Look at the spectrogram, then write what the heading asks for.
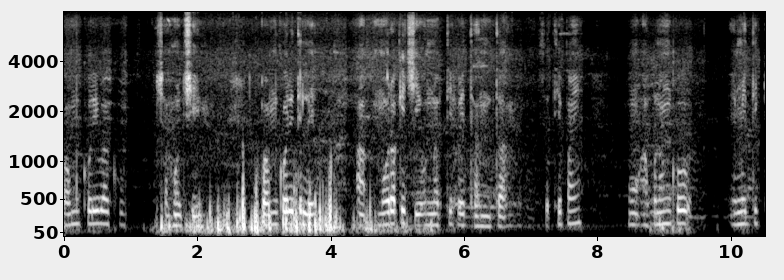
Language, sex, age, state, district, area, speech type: Odia, male, 18-30, Odisha, Balangir, urban, spontaneous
